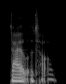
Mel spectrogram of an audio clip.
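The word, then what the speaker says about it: Dyatlov: But it's Dilatov Pass. Dilatov. I think it's how they pronounce it.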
